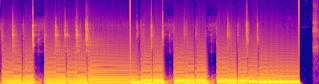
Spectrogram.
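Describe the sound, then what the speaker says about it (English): Distorted bass guitar through a distortion pedal plugin, with the polarity of the distorted side flipped for a beefier tone; a loud, sustained riff of repeated notes with short gaps, alone, ending abruptly. "Flipping the polarity, or flipping the phase of the distorted side, and that's the only thing I'm changing, gets way beefier."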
